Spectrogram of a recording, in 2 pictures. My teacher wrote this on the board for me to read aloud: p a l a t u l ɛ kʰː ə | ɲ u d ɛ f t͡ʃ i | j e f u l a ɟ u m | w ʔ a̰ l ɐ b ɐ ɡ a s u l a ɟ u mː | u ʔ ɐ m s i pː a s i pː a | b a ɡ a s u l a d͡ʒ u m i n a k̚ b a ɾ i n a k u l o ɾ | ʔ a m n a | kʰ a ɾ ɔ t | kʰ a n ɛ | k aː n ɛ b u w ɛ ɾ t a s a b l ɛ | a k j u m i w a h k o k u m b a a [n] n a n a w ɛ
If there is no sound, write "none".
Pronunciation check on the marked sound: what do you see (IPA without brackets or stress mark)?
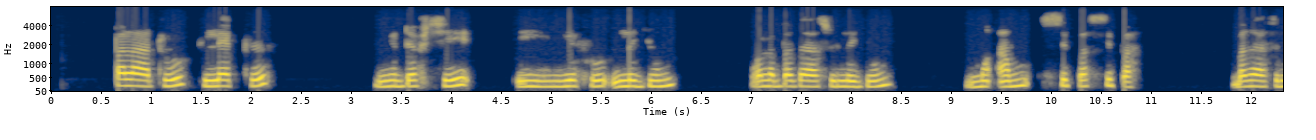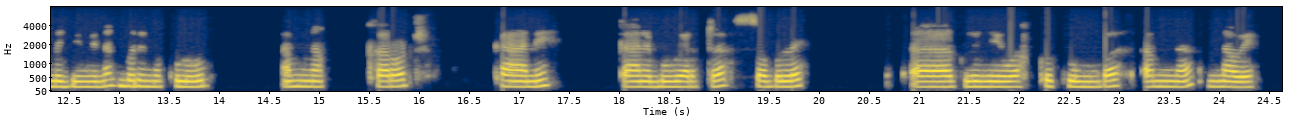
m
